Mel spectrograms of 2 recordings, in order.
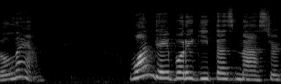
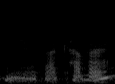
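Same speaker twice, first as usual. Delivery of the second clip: whisper; 13 dB quieter, faster than usual. Real, not acted. Quick aside while showing book.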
